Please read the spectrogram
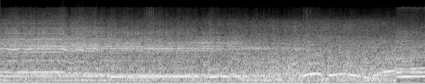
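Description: Loud, steady running noise of a New York subway car, close to the microphone. Over it, voices hold a long note left over from the song and end in a few wavering pitch bends near the end.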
